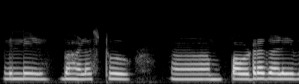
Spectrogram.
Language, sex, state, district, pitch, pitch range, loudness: Kannada, female, Karnataka, Bidar, 250 Hz, 240-255 Hz, -16 LUFS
